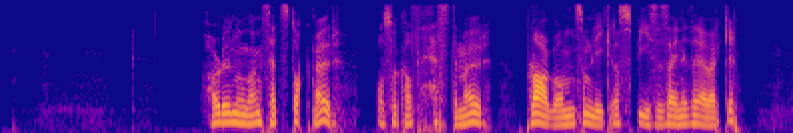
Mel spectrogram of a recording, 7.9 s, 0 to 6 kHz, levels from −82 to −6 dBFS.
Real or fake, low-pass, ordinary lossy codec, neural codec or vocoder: real; 5.4 kHz; none; none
